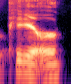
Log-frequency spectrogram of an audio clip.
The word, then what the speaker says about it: Pierre: Taffonomy from the Sharon Springs member of the Pier Shale Formation, South Dakota, and to clarify, Pier Shale is spelled Pierre, you know, like the French name, but it's named after Pier South Dakota, cuz you know, God forbid we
